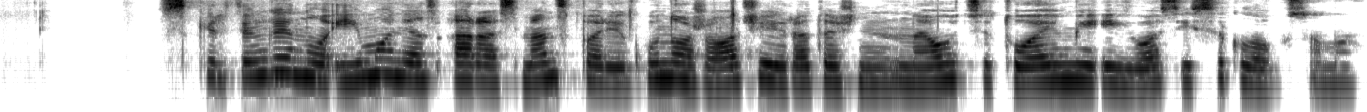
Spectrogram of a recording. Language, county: Lithuanian, Alytus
